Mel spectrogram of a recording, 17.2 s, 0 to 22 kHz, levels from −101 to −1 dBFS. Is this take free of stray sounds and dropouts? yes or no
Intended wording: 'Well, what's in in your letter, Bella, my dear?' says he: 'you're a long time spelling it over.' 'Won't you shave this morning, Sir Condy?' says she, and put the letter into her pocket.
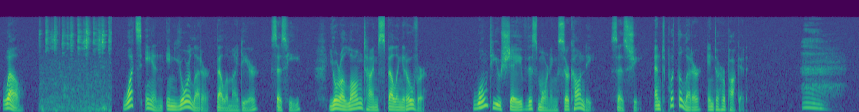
no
